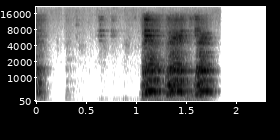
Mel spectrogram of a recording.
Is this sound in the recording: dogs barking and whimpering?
yes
